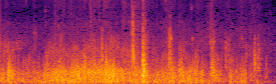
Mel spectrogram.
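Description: Wind rumbling on the phone's microphone, with a string of clicks and knocks, the sharpest about two seconds in, as a rusty latch on a wooden outhouse door is undone and the door is pulled open.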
